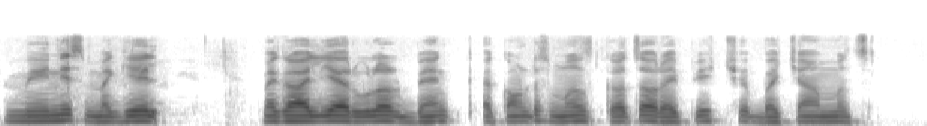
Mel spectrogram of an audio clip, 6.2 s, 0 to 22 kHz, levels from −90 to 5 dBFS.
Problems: none marked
